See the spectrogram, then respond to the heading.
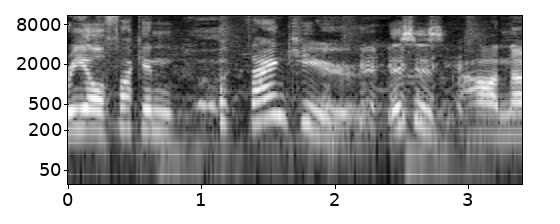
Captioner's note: gasps; laughing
